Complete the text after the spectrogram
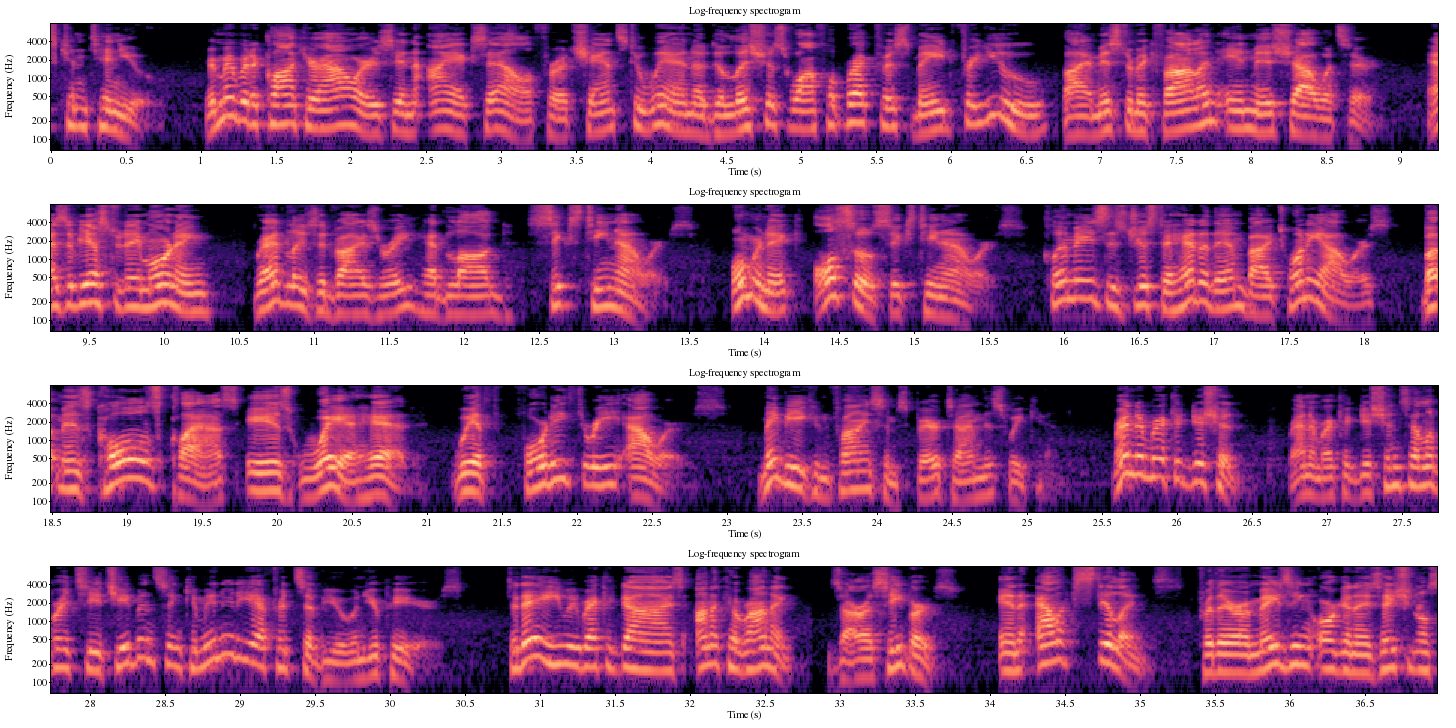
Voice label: Announcements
